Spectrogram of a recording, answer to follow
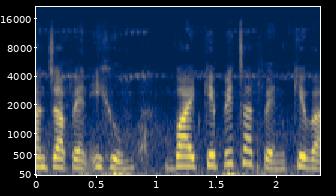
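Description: People talking, their voices following one another without a break, with a faint steady high tone behind them.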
